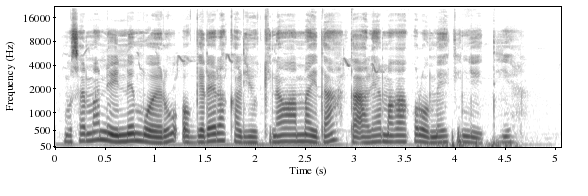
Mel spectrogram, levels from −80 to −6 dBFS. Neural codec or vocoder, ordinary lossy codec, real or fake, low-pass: none; none; real; none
